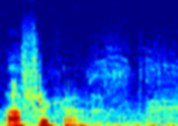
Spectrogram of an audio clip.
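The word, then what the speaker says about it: Afrika: My full names are is Africa. Africa is pronounced in the Africans way.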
